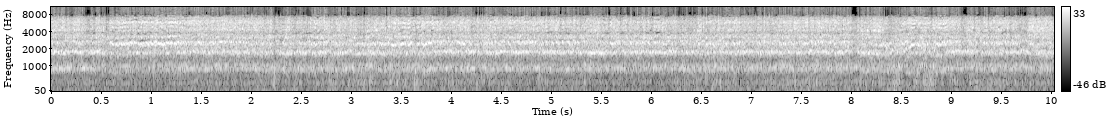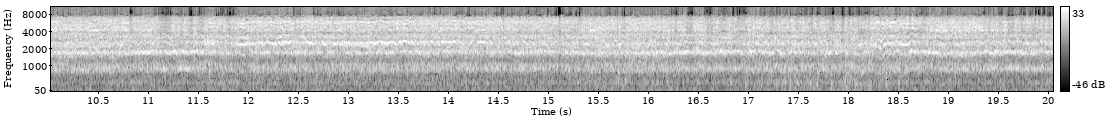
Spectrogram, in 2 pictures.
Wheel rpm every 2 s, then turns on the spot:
220, 220, 230, 230, 220, 230, 220, 230, 230, 220.
none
